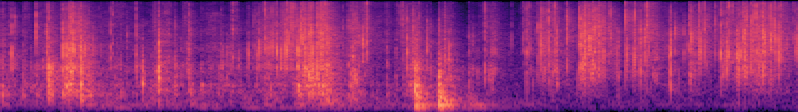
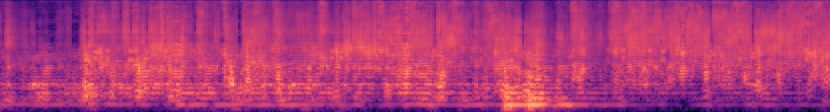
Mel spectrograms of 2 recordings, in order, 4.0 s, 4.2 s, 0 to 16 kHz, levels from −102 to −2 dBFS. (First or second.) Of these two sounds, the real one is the first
